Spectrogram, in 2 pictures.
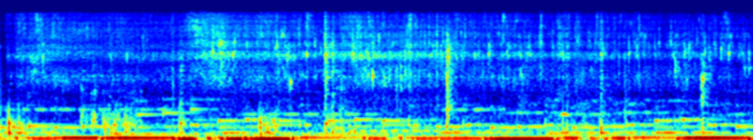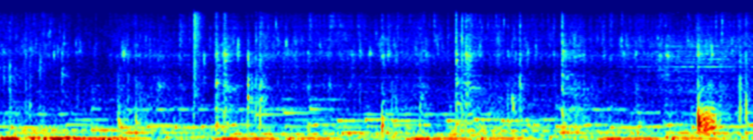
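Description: Potato wedges sizzling as they fry in hot oil in a metal wok, the hiss growing a couple of seconds in, with a spatula clicking and scraping against the pan. Background music with a bass line plays underneath.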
